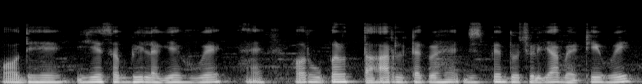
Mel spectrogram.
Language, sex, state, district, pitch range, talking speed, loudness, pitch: Hindi, male, Uttar Pradesh, Lucknow, 105-110 Hz, 170 wpm, -19 LUFS, 110 Hz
